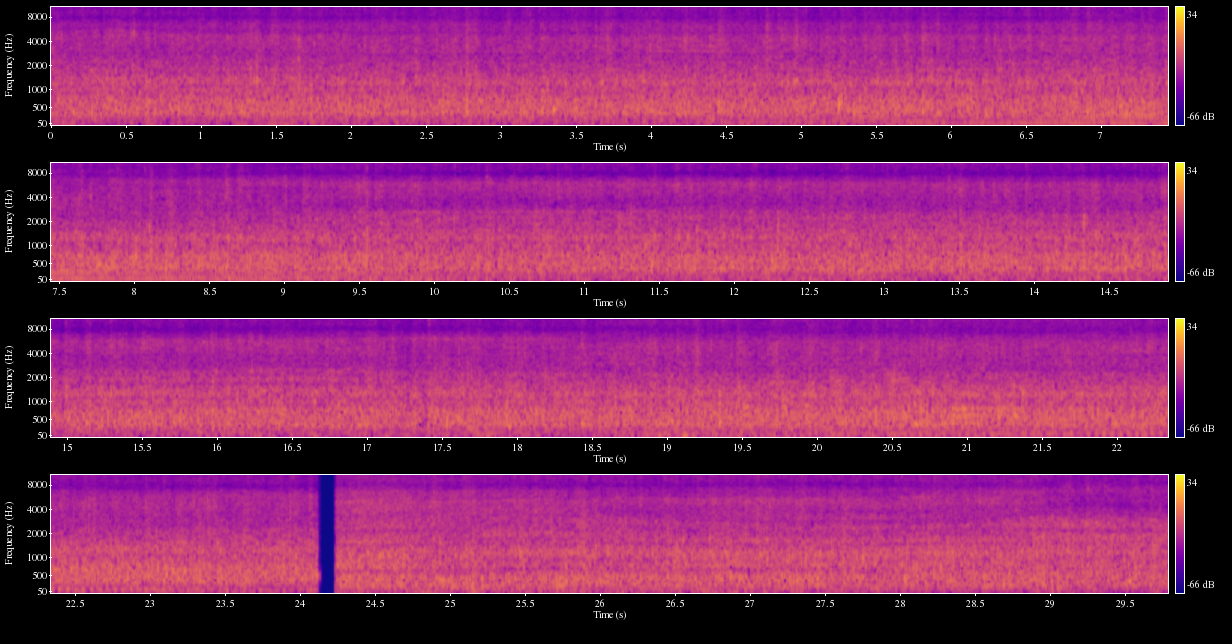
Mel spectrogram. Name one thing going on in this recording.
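Thick mud gushes and splashes from a pipe.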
